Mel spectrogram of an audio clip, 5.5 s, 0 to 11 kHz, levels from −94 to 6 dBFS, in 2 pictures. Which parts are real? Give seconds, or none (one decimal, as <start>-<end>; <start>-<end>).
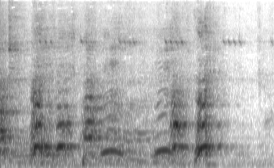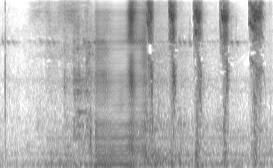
0.0-3.7; 4.2-5.5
